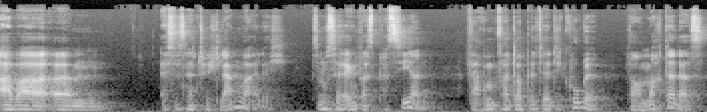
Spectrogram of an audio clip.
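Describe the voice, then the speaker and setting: Talking at a moderate pace with long, frequent pauses, a man has a very deep, low pitch, ordinary pitch variation and a somewhat breathy voice. Audible room echo surrounds him. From northern Germany, near Hannover. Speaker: magician. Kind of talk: casual interview. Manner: hesitant, many fillers.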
